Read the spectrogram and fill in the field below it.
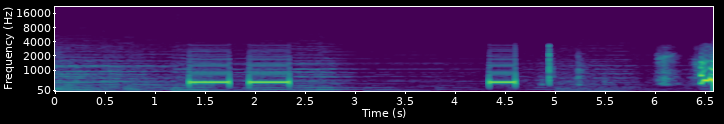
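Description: Telephone dialing tones as a show places a phone call to a guest: two loud, steady beeps in quick succession, then a pause and a third shorter beep, followed by a few faint clicks and murmurs.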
